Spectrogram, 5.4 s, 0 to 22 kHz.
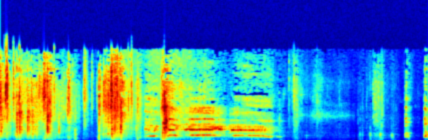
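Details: Chickens released from their housing for the day in Longford, Ireland, 25 February 2016, seventy birds in all. Noisy clatter and clucks lead into a drawn harmonic crow, then quieter scattered taps.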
